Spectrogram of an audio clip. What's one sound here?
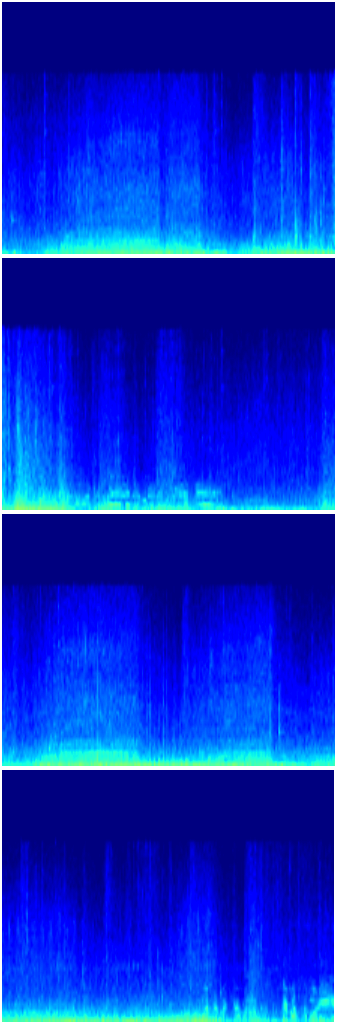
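A car engine revs hard and roars as the car races along.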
